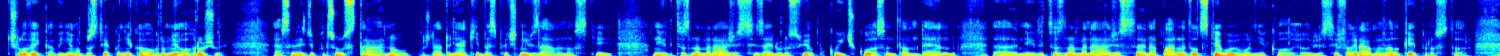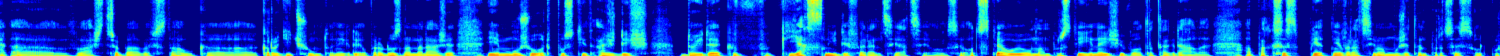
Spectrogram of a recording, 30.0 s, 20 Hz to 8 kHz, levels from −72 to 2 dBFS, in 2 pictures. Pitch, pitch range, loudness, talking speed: 115 Hz, 110-125 Hz, -24 LUFS, 185 wpm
